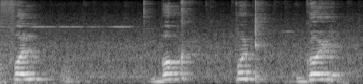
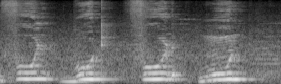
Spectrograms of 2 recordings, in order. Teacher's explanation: One is shorter and more relaxed, the other is longer and more tense, with the lips pushed further forward and rounder.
